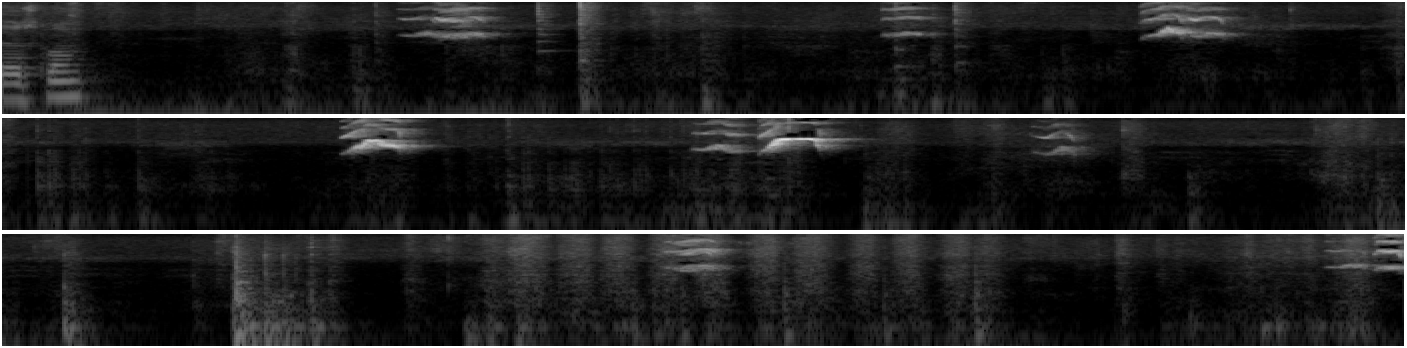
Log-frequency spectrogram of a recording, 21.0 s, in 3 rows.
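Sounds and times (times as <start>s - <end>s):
bird chirping: 5.6s - 6.4s, 8.7s - 9.2s, 10.4s - 11.3s.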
